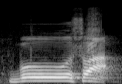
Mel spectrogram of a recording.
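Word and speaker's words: بوصة: ബൂസ്വ, ബൂസ്വ, ബൂസ്വ. ബൂസത്വൻ എന്നാണ്. ഈ താന് ഉച്ചാരണമില്ല. ബൂസ്വ ഇഞ്ച്.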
